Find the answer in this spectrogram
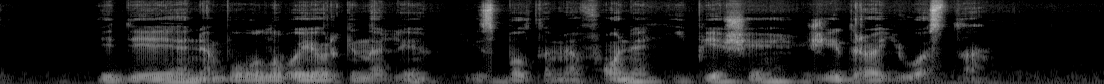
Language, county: Lithuanian, Marijampolė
